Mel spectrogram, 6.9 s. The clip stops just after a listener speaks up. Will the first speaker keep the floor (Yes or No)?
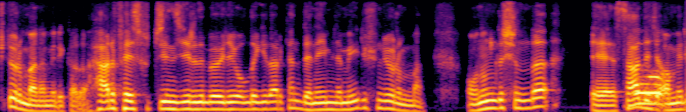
Yes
